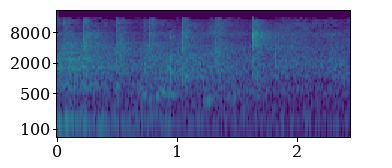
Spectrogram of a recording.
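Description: Ice hockey rink sound: indistinct spectators' voices over the rink's din, with sharp clacks of sticks and puck on the ice, the loudest about three-quarters of the way through.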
